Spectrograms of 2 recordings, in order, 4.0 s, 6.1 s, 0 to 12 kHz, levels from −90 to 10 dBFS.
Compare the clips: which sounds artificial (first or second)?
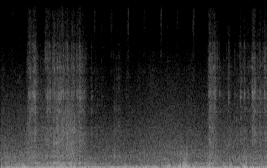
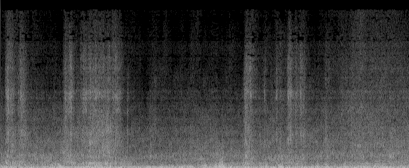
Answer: second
